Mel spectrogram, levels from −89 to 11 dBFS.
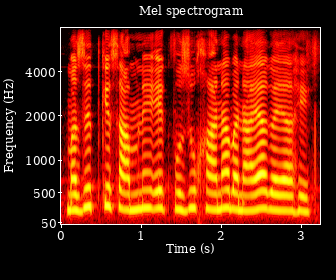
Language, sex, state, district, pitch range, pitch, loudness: Hindi, female, Madhya Pradesh, Bhopal, 235-270 Hz, 250 Hz, -14 LUFS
